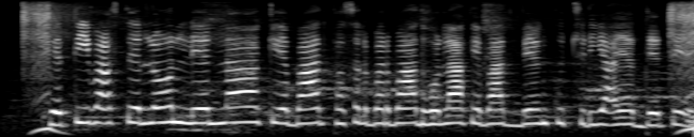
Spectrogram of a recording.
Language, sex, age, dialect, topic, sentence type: Maithili, female, 18-24, Angika, banking, question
